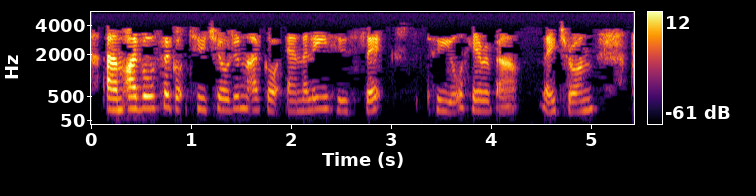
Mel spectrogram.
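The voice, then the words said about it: English accent. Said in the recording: “I probably can tell from my accent I'm originally from England”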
